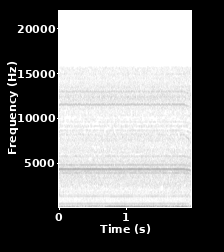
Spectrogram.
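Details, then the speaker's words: Drone brushless motor, props removed, vibration test via Baseflight after replacing motor 4 with a brand-new one: faint, smooth, steady whine over a low hum, no wobble or rattle; practically no vibration. "et celui-là il est tout neuf et vous allez voir magique on l'entend pas il n'y a aucune vibration"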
